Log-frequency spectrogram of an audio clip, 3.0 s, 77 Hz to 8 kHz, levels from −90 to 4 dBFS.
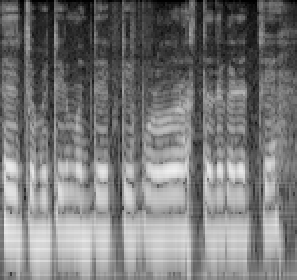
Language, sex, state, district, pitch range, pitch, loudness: Bengali, male, Assam, Hailakandi, 155-165 Hz, 160 Hz, -13 LUFS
